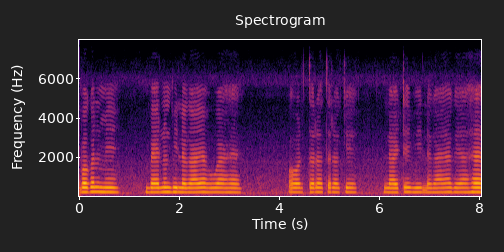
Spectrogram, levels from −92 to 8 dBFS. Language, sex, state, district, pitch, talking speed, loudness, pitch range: Hindi, female, Jharkhand, Palamu, 220 Hz, 120 wpm, -17 LUFS, 215-225 Hz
